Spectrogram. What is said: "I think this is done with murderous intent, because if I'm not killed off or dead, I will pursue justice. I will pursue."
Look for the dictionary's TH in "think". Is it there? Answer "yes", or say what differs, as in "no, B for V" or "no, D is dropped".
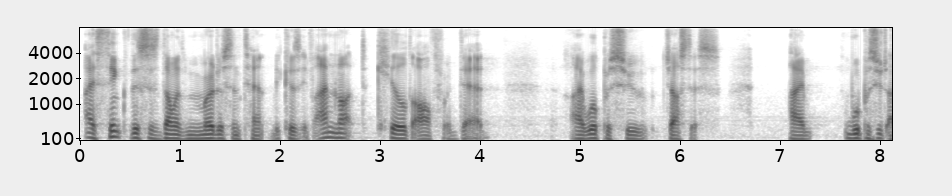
yes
